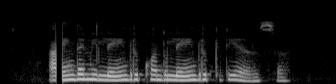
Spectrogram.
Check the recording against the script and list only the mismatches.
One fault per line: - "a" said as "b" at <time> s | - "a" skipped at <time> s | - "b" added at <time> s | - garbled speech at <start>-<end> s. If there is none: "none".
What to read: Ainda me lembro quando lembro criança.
none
